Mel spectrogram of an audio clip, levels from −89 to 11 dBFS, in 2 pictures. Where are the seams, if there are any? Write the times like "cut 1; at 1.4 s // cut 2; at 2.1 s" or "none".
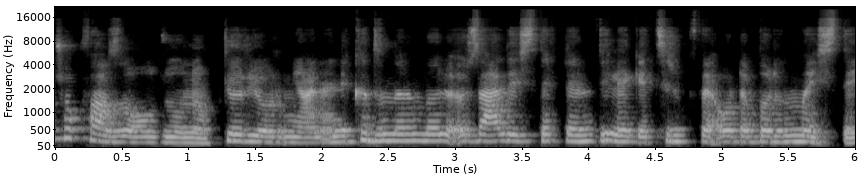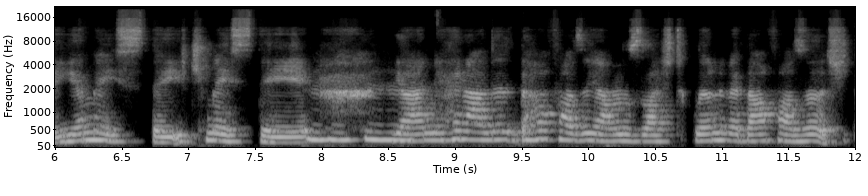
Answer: none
